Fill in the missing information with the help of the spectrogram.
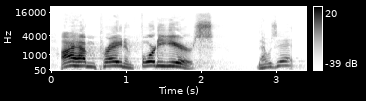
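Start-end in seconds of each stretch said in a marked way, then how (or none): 0.1-2.1 put-on voice, very loud and booming. Storyteller quotes a doctor answering a question about prayer; very loud voice. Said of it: "with a very loud voice".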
